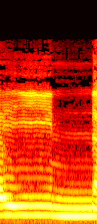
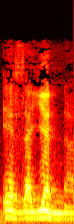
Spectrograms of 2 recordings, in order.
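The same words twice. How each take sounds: First: ارزین with a drawn-out 'ay' running straight into doubled n; unvoweled ya clash. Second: ارزین with a short 'ye' before a doubled n; voweled ya form. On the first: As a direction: hold ارزین as er-zaaay-nna on one long sung note. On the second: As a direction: say ارزین as er-za-YEN-na, ya given a vowel. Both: Shown as a demonstration.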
